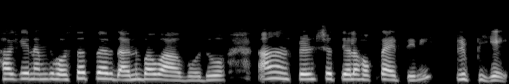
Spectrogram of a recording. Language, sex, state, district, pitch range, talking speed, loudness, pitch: Kannada, female, Karnataka, Shimoga, 210-255 Hz, 140 wpm, -16 LUFS, 235 Hz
